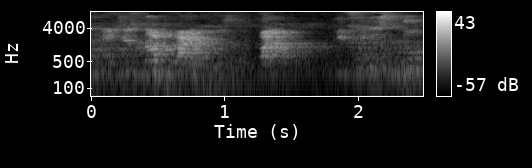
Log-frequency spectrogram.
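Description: A man's voice speaking: classroom lecture speech.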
